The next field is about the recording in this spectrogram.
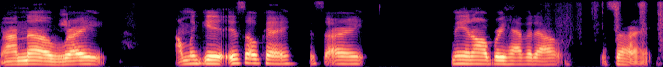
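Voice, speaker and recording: The speaker goes at a moderate pace with long, frequent pauses and fairly even intonation, in a dry sound with no echo and a quiet background. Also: woman, very deep, low pitch for a woman. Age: 20s. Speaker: podcast panelist. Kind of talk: casual chat. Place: home room. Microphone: video call.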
